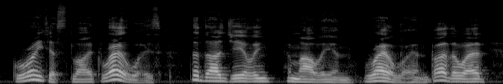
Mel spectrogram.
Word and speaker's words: Himalayan: light railways, the Darjeeling Himalayan Railway. And by the way, that is the pronunciation. We say Himalayan, but the locals call it Himalayan.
